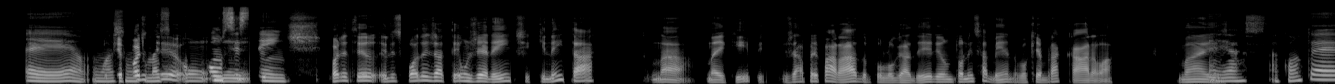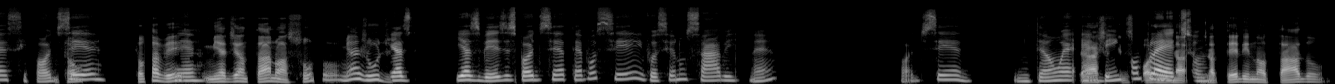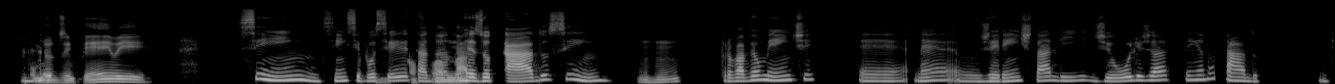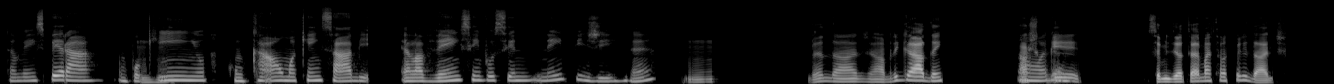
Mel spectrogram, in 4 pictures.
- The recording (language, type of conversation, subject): Portuguese, advice, Como pedir uma promoção ao seu gestor após resultados consistentes?
- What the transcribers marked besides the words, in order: chuckle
